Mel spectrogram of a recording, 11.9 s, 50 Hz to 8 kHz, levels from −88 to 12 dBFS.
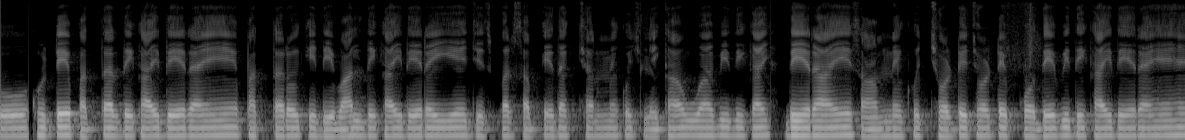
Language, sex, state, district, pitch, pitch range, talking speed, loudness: Hindi, male, Chhattisgarh, Raigarh, 115 Hz, 115-120 Hz, 175 wpm, -27 LUFS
